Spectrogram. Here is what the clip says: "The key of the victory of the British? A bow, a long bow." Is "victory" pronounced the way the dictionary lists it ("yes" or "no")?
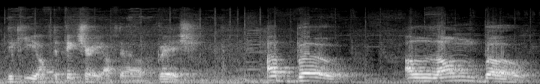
no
